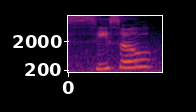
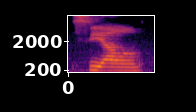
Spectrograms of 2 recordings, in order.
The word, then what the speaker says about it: Ciel: Do you like Seal? I might be saying the name wrong because I've yet to see that anime. Yeah, it's Ciel.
